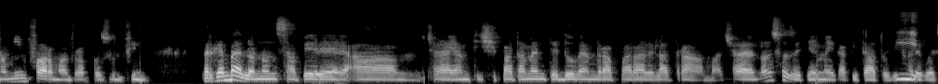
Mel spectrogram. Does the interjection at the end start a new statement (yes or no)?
yes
